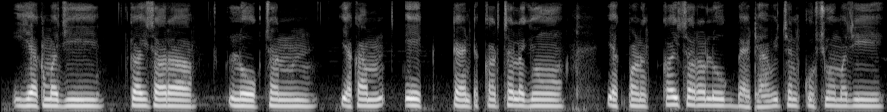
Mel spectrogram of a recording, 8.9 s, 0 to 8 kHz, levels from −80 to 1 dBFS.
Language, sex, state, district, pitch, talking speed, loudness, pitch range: Hindi, male, Uttarakhand, Uttarkashi, 170 Hz, 160 wpm, -15 LUFS, 165-175 Hz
